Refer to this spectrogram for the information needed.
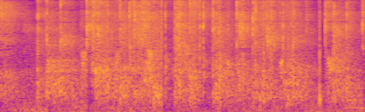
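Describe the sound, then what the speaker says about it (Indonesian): A school class claps their hands for a student after a presentation: a busy, dense patter of many hands, steady and fairly loud, with no voices over it. "Tepuk tangan."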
